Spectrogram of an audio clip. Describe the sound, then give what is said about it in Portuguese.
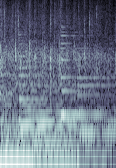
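A worshipping crowd claps and shouts to the Lord steadily under sustained keyboard chords, the applause forming a continuous wash for the whole two seconds. “Dê um brado ao Senhor e aplauda nesse lugar e adore.”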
